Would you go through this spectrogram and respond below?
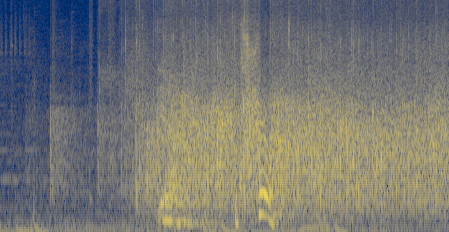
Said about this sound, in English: I know it's cool being here, it's true, thanks for the claps,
